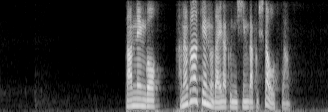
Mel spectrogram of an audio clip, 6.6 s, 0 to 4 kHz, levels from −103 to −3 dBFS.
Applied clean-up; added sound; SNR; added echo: neural mask model DeepFilterNet 3.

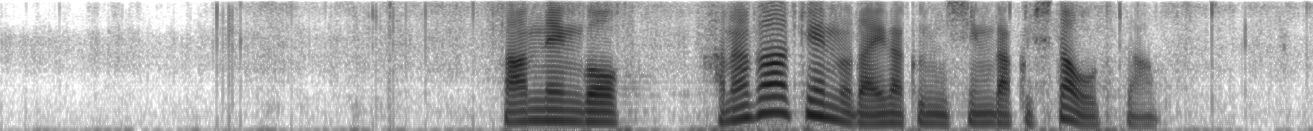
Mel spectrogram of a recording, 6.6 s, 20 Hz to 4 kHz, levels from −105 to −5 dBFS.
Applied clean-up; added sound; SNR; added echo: neural separator model SepFormer WHAMR!.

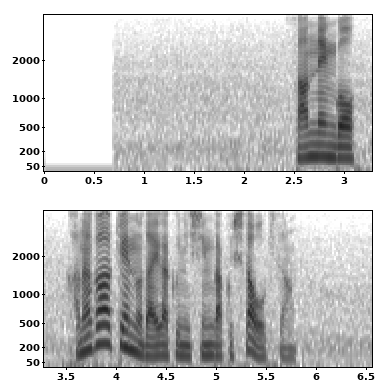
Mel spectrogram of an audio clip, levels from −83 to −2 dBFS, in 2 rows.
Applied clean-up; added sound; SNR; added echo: none; none; none; none.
